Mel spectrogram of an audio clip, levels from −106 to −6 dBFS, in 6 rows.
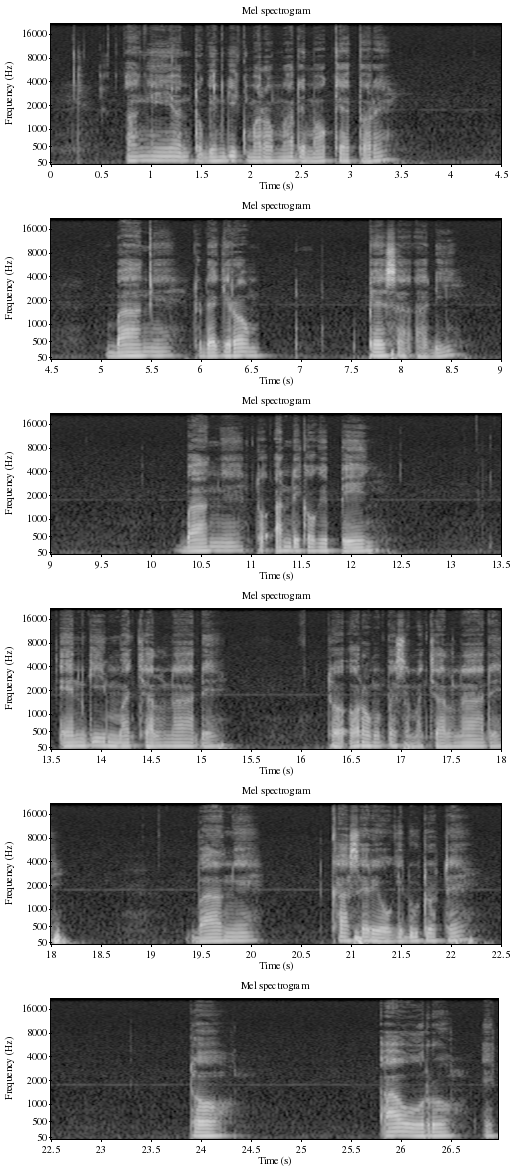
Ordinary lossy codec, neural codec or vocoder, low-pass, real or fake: none; none; none; real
